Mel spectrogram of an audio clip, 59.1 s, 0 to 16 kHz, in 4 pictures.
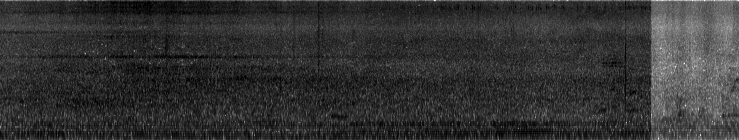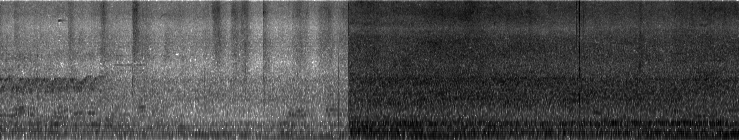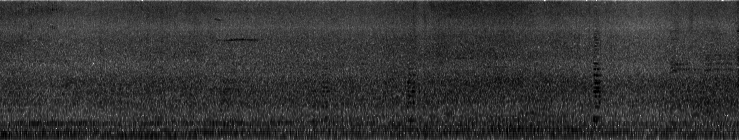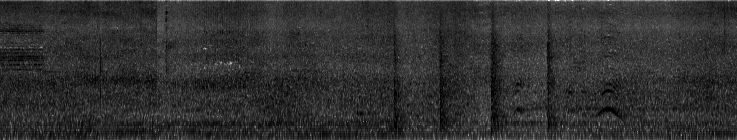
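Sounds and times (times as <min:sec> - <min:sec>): city street traffic: 0:00.0 - 0:59.0
quiet shop room sound: 0:12.6 - 0:21.8
car horn: 0:37.6 - 0:38.0, 0:41.4 - 0:41.8, 0:43.0 - 0:45.3.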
